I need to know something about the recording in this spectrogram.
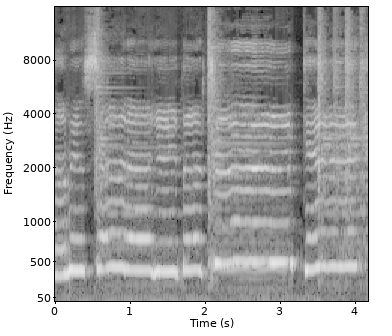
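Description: A woman singing a Korean song, holding long notes; the longest, slightly higher note comes about halfway through.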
